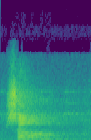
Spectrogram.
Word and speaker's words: Psalm: सम P silent रहता है इसमें।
